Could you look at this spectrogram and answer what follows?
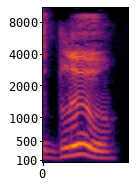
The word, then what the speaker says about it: Blue: But when I started going by Blue, the reason why you guys always hear me say my name is Blue like the color, people were like, why do you always say like the color?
